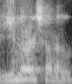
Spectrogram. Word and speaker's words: inertia: 그러면서 우리 신영 사모님 같이 미국 한복판에 사시는 분들은 그래서 굳이 미국 사람 발음을 하면 inertia라고 그래요.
